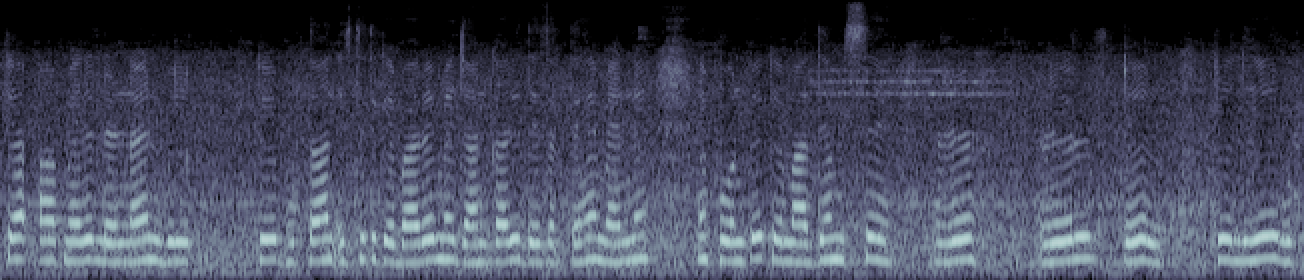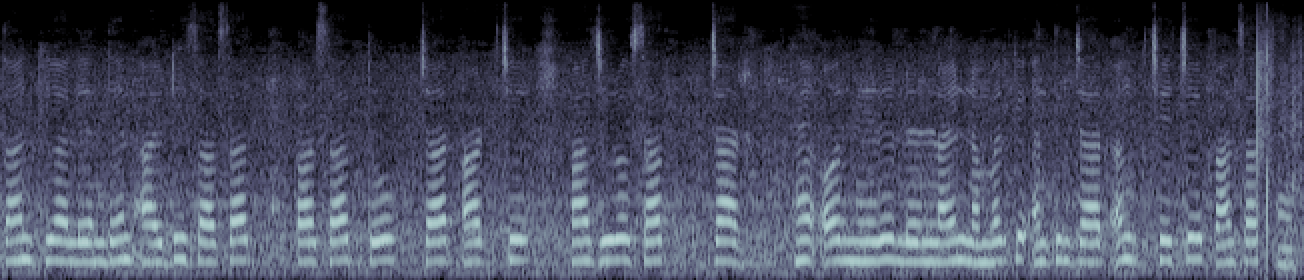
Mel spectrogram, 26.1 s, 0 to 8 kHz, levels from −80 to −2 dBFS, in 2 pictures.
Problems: constant background noise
